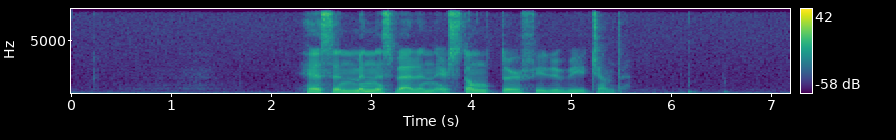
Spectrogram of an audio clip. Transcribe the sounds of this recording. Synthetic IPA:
heːsənmɪnəsʋæːɾənæ̰ːɹst̪ɔŋd̪̥øːɹfiːɾəʋiːt͡ʃɛ̰nt̪ʰə̥

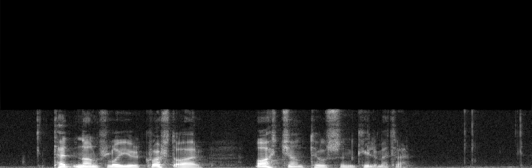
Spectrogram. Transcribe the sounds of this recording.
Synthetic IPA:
t̪ʰɛt̪nanflɔjʏɹkʰvœɹ̥t̪aːɾ | ɔt͡ɕant̪ʰuːsənkʰiːlʊmɛt̪ʰɾa̰ɹ

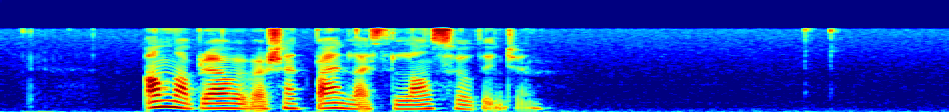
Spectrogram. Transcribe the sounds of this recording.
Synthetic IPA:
ʔɑnɑbɹaʊəʋɑ̰ːɹʃɛnt̪̚b̥ɑɪnd̪lɑ̰ɪst̪ʰɪlːɑnshœʊd̪ɪ̰nd͡ʒə̰n

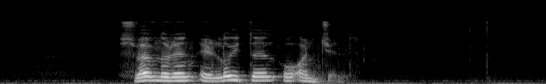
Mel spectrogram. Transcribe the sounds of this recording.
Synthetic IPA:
sʋœʋnəɾəneːɹlʊʏt̪əloːʔɑɲt͡ʃə̰n

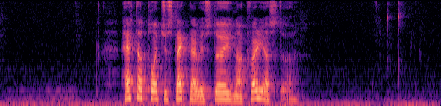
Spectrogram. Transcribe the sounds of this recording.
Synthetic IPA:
hɛht̪at̪ʰoːt͡ʃəst̪ɛkːaɾʋiːst̪œʏjnakʰʋɛɹjast̪ø̰ː

